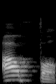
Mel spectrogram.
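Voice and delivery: আত with a bounced release on the final heavy t; qalqalah push. Shown as a demonstration. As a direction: push off the last ত of আত. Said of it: "একটু ধাক্কা দেব আমরা".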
